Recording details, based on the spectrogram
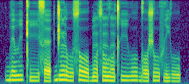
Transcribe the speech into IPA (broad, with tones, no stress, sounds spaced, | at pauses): b e˦ β i˦ kʼ iː˨ s ɛ˨ | d͡ʒ ĩ˦ ɾ uː˨ s oː˦˨ ɓ ũ˨ s ũ˦ ɣ ũ˨ tʰ iː˦ β uː˦ ɡ oː˨ ʃ uː˦ f i˨ j uː˨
